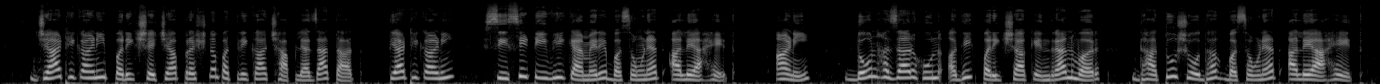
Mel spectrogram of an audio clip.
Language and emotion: Marathi, neutral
